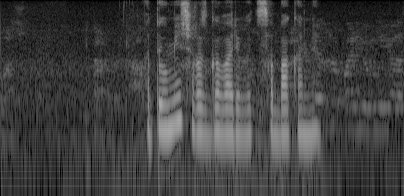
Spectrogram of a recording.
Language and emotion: Russian, neutral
